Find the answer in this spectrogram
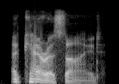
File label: "acaricide", British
